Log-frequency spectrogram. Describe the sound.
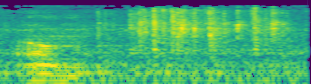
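Rapid, irregular clicking of keys on a computer keyboard, moderately loud, typing text into an on-screen text box, following a brief snippet of voice at the start.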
